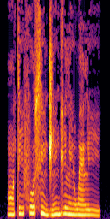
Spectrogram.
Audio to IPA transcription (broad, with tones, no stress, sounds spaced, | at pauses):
ɔ̃˨ t i˧ f o˦ s ĩ˦˨ d͡ʒ ĩ˨˦ ɡ i˦ l ĩ˧ w ɛ̃˦ l i˦˨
